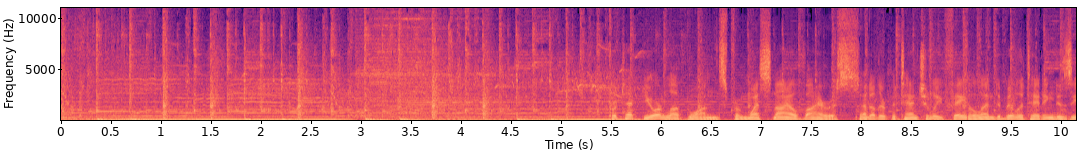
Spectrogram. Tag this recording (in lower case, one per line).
speech
music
